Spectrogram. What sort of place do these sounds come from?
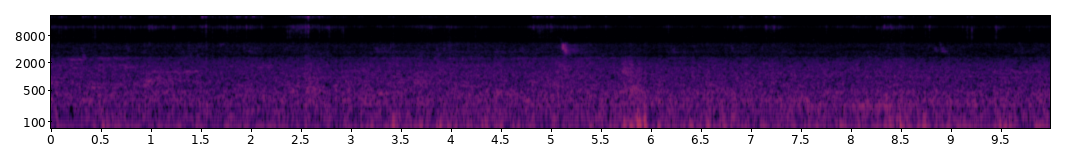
residential area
